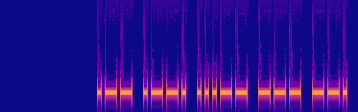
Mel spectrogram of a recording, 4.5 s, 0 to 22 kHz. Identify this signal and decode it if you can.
Morse code, heard as a keyed tone, about 25 wpm, 700 Hz. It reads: WP3OG
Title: USA Call Signs - 5 Characters - 4x Character Spacing - 25wpm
